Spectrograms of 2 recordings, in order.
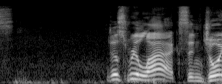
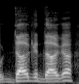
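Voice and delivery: low dugga dugga chatter; feeder chuckle imitation; 5 semitones lower, faster than usual. Shown as a demonstration. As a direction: mimic a feeding duck's chuckle. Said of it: "We go".

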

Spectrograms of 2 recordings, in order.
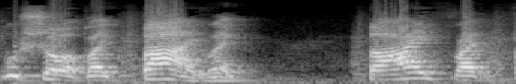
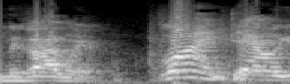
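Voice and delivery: ordinary talk

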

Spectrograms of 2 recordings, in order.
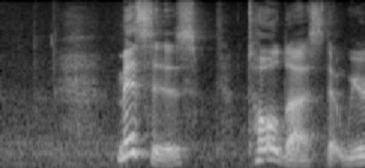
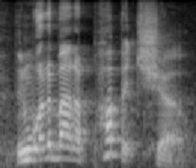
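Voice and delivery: put-on eager boy; 11 semitones higher, faster than usual. A narrator's reading. Jamal voiced.

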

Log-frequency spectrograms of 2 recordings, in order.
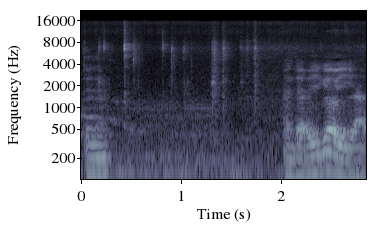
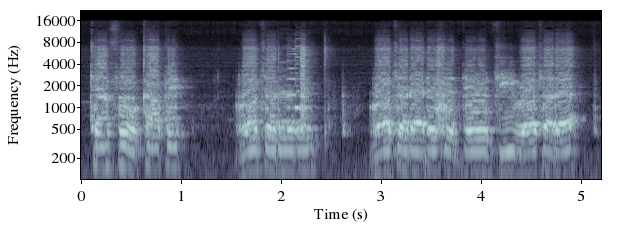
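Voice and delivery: radio operator; 3 semitones higher, 13 dB louder than usual. Pretend. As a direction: play a security guard on the radio. Playing radio chatter.

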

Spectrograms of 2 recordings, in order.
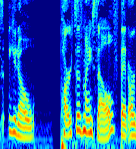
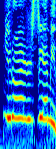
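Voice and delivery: put-on high, whiny teenage outburst; ragey teen. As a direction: blurt it like a furious teen. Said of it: "get real ragey".

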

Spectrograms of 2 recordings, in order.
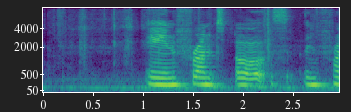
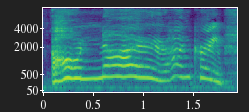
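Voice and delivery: surprised; 11 semitones higher, 6 dB louder, much slower than usual. Real, not acted. Knocks over hand cream.

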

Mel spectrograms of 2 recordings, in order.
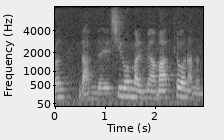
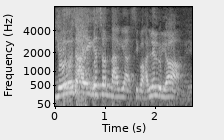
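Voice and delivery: much louder, higher preaching cry; emphatic preaching; 4 semitones higher, 9 dB louder than usual. Real, not acted. Preacher confirms the congregation's answer, emphatic and loud. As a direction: proclaim the answer at full force.

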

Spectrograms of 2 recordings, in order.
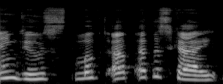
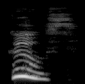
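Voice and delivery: loud call to Goose; 3 semitones higher, 9 dB louder than usual. Acted. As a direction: shout the name to get attention. Duck calling out to Goose.

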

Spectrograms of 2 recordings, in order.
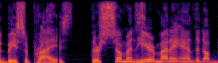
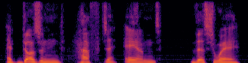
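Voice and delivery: very slow, measured and low; solemn refrain; 4 semitones lower, 3 dB quieter, slower than usual. Retold or imitated. Preacher quoting the one unforgettable line, slow and solemn. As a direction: let each word land, slowly and lower.

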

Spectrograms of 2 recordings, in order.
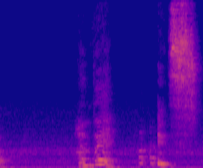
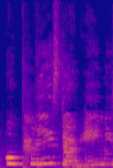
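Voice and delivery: high squeaky plea; pleading mouse; 12 semitones higher than usual. A narrator's reading. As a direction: beg like a frightened little mouse. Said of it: "said the mouse".

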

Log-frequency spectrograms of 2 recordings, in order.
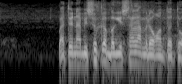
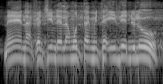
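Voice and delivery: higher, louder voicing of the old folk's polite request; elders' polite saying; 7 semitones higher, 3 dB louder than usual. Preacher voicing old folk asking the forest's leave, higher and louder. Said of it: "Kalau orang dulu kata".

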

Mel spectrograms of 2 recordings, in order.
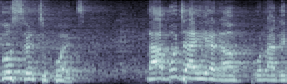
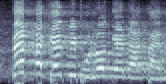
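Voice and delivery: high, loud laughing punchline; laughing shout; 11 semitones higher, 6 dB louder than usual. Real, not acted. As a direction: burst out with it through a laugh.

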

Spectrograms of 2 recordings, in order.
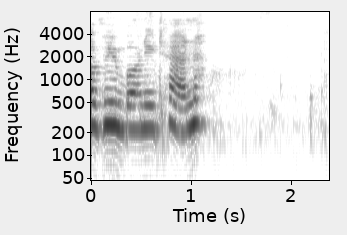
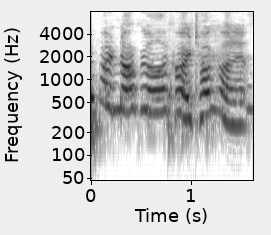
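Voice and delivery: laughing; 7 semitones higher, 11 dB louder, faster than usual. Real, not acted. Tasting mystery food, laughing loudly.

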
